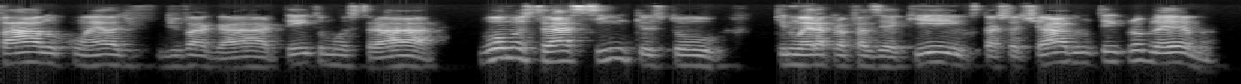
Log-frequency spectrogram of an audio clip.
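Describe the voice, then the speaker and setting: The man's tone is bright and sharp, with a medium pitch. He speaks at a moderate pace with ordinary pitch variation. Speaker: psychology professor and psychologist. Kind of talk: lecture.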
